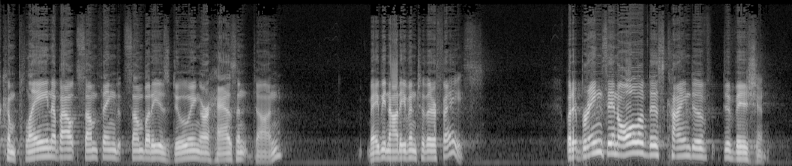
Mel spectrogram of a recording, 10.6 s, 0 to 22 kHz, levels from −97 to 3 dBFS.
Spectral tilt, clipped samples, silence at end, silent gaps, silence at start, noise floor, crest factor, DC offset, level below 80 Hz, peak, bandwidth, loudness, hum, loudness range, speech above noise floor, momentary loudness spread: -5 dB/octave; under 0.1%; 0.35 s; none; 0 s; -63 dBFS; 18 dB; under 0.1%; -60 dBFS; 0 dBFS; over 20 kHz; -18 LUFS; none; 4 LU; 44 dB; 11 LU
